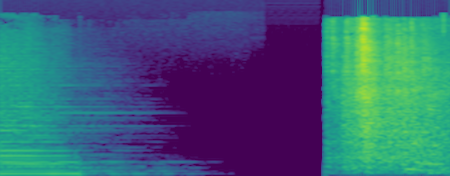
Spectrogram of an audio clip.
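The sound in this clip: A conservator opens the storeroom door, producing a broad, rushing scrape that starts abruptly after a silent pause. Fading musical tones come before the quiet gap.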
